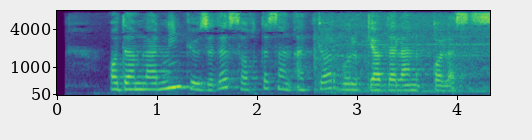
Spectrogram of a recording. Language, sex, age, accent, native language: Uzbek, female, 25-34, Andijon, Uzbek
